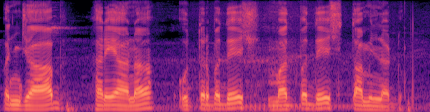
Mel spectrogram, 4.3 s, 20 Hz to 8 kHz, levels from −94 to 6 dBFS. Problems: background sounds at intervals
